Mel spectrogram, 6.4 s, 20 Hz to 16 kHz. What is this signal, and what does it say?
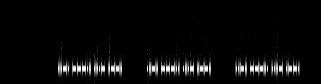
Morse code, heard as a keyed tone, about 48 wpm, 700 Hz. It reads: F8VP F8VP F8VP
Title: DXCC-100 Call Signs - 4 Characters - Repeated 3x - 50wpm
